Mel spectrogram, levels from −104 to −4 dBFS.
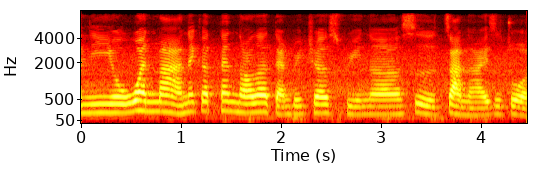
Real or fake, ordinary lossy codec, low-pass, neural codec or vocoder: real; none; 7.2 kHz; none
